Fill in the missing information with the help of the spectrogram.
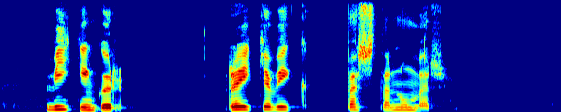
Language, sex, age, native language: Icelandic, female, 30-39, Icelandic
